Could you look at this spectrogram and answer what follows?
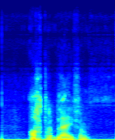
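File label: "achterblijven", Dutch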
